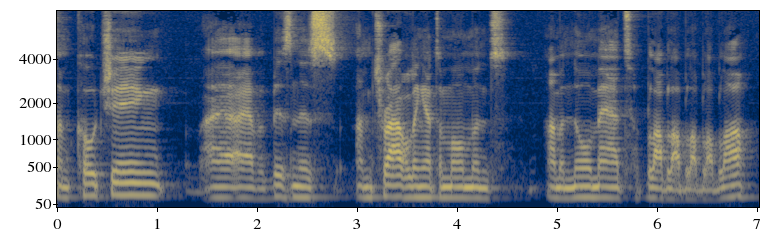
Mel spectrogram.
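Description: Earnest man telling a coaching story. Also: on the high side. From Belgium. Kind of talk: storytelling monologue.

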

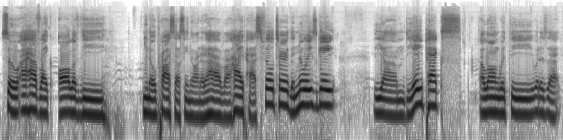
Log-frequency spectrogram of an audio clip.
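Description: A man with a slightly raspy voice reviewing a microphone in a casual, chatty way, speaking close into a dynamic mic. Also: medium pitch, unhurried, dry recording. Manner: relaxed, chatty, many "you know" fillers. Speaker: gear reviewer. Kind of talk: casual product review to camera. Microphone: close dynamic microphone through a processor.

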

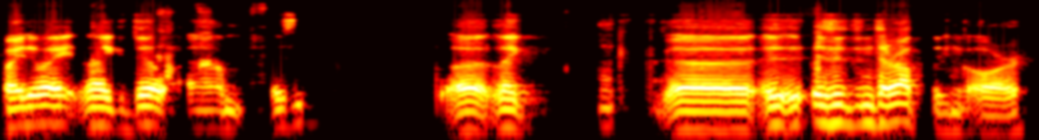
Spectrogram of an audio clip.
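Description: A man talking as a podcast guest in casual, informal chat, rambling and halting with many filler words. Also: fairly low pitch, mellow, highs cut off. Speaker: podcast guest, project founder.

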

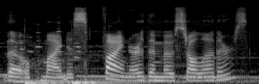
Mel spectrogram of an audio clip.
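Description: An actress playing a wry, scheming female narrator character in an audio drama, teasing and theatrical with hushed asides. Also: fairly low pitch, normal speed, close to an everyday voice. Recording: studio audio drama with music underneath.

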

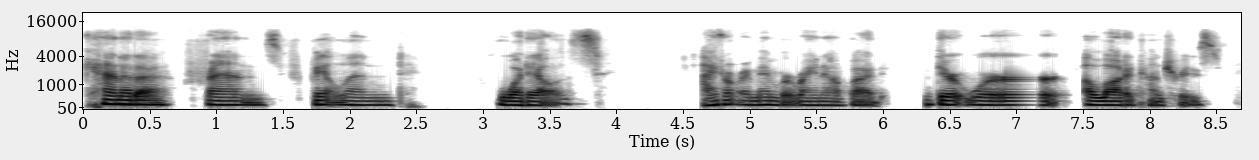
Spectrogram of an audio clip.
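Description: A man's voice: mid-range voice, completely flat delivery, slow pace, creaky, darkish tone. A Chilean man in his thirties, a native Spanish speaker, telling his story as a pronunciation coach in a casual interview, earnest and rambling with restarts.

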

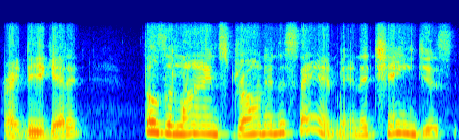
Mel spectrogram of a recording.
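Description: Slow, gravelly-voiced male preacher. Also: high-pitched, sing-song. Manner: emphatic, folksy, asks the audience rhetorical questions. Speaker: pastor. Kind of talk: conversational sermon.

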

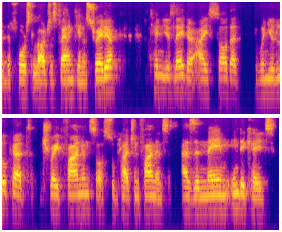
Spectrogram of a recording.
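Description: A man's voice: medium pitch, darkish tone, poor audio. A man from Switzerland with a French-Swiss accent, a company founder explaining his business step by step as a podcast guest. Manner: explanatory, walks through points step by step, non-native phrasing.

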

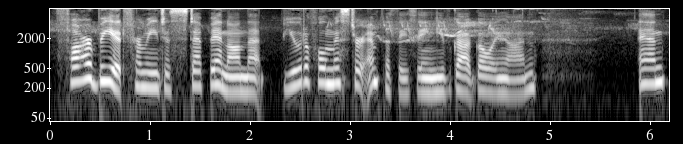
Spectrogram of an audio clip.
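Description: A woman's voice: medium pitch, expressive, normal speed, a little mellow, slight background noise, close to an everyday voice. A woman playing a candid, wry leader and loyal confidante in a fiction podcast drama, with a blunt, teasing manner. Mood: insistent.

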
